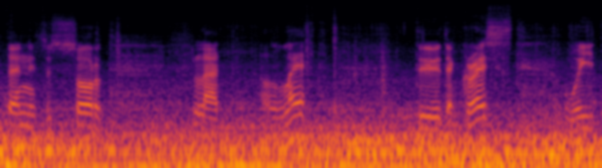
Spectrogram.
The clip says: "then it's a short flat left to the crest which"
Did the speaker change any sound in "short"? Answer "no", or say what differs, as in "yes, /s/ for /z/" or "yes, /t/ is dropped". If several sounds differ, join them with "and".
yes, /s/ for /ʃ/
